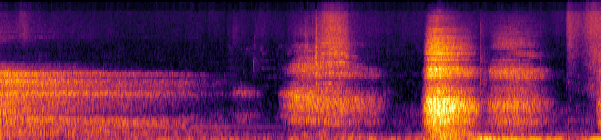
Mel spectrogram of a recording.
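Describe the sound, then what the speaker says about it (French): Slow, audible breaths during a yoga breathing exercise: a soft steady airflow, then two louder sighing exhales, the second the strongest, close and unaccompanied by talk. "Expirez."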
